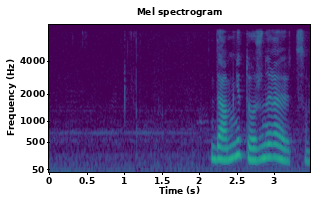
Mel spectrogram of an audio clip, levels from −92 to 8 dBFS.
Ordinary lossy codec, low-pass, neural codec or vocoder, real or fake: none; 7.2 kHz; vocoder, 44.1 kHz, 128 mel bands every 256 samples, BigVGAN v2; fake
